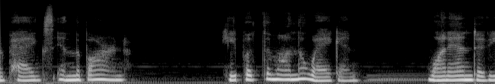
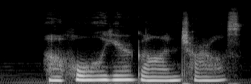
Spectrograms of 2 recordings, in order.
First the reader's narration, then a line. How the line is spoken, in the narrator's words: Ma sighed gently and said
